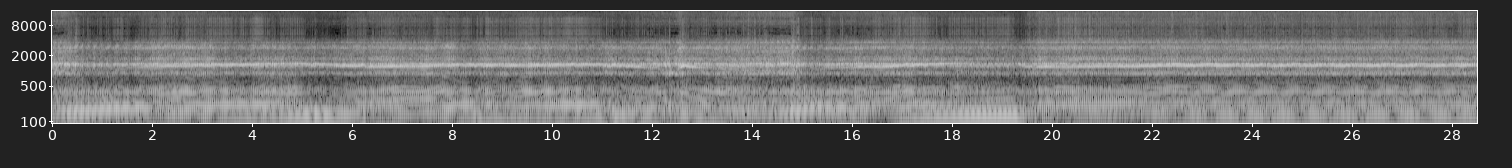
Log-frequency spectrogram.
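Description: Motorcycle engine running under way, its pitch rising and falling several times through gear changes, then holding steady for the last third.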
